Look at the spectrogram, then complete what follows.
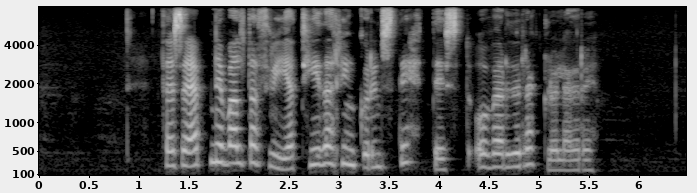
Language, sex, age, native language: Icelandic, female, 40-49, Icelandic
